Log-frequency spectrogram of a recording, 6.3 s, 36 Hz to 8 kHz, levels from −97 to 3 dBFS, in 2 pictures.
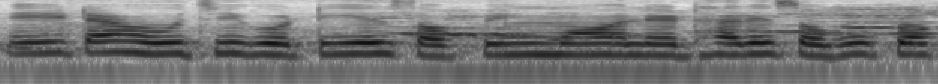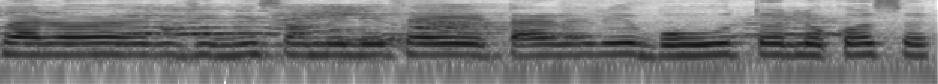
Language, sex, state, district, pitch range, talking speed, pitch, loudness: Odia, female, Odisha, Sambalpur, 240-255 Hz, 135 wpm, 245 Hz, -14 LUFS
